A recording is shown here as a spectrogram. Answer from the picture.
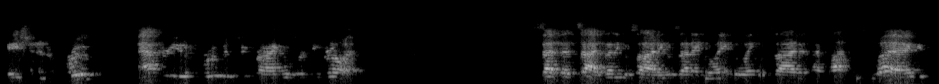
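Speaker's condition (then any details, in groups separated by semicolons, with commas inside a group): No condition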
